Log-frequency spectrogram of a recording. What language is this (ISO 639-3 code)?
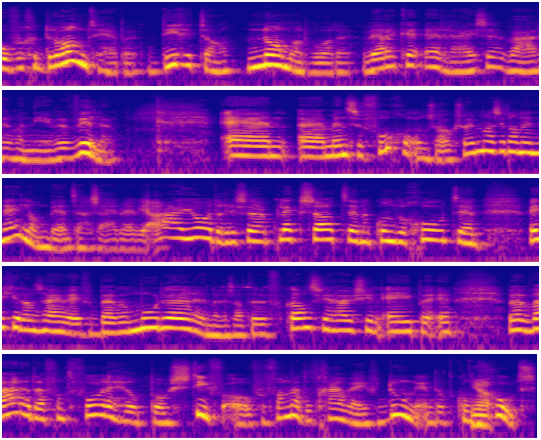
nld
